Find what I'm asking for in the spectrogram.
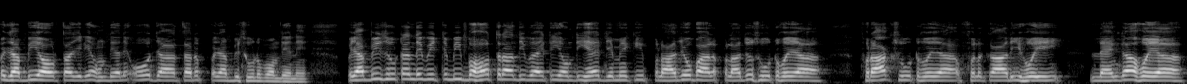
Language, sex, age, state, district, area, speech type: Punjabi, male, 30-45, Punjab, Fatehgarh Sahib, rural, spontaneous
